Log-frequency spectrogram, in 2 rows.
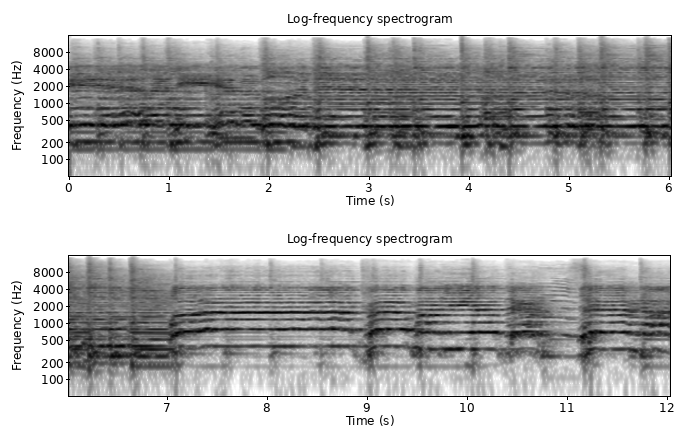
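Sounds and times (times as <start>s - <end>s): violin: 0.0s - 7.1s, 10.3s - 11.9s
plucked lute folk music: 0.0s - 12.0s.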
